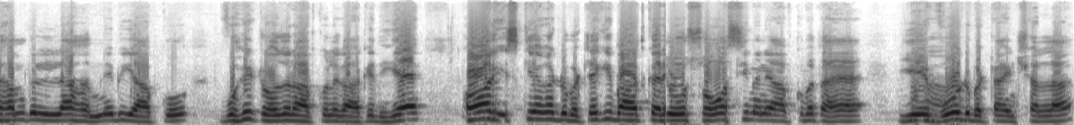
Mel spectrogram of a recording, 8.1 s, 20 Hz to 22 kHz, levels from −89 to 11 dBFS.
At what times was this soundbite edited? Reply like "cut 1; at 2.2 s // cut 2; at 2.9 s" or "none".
cut 1; at 5.0 s

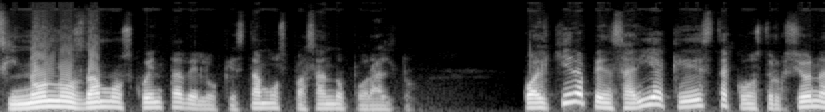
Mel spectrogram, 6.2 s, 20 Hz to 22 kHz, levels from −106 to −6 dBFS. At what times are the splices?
none

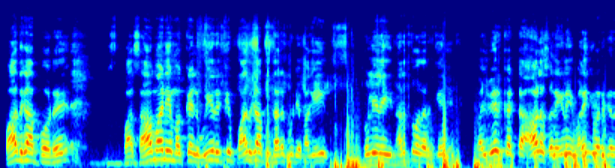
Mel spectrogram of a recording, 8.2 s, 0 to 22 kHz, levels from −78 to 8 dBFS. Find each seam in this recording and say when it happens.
none

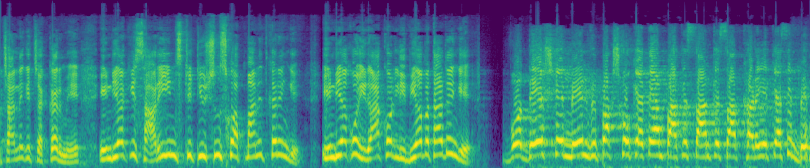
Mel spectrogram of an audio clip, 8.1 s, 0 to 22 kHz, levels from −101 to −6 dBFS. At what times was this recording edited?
cut 1; at 4.8 s

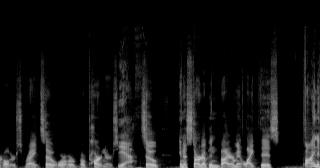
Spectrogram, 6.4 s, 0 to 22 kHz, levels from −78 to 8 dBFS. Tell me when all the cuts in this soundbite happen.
cut 1; at 2.7 s

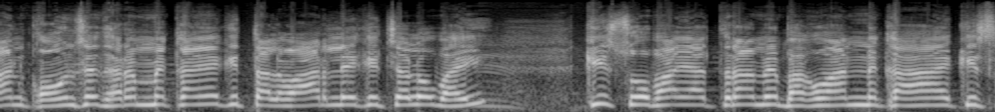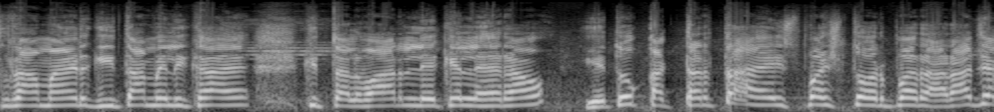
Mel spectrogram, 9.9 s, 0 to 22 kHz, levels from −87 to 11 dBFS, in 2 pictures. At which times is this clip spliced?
cut 1; at 7.8 s

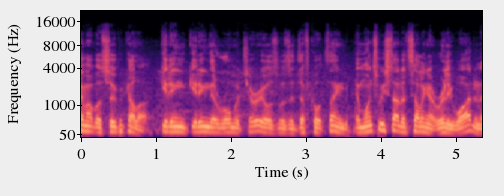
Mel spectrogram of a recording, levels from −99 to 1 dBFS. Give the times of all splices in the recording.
cut 1; at 0.9 s // cut 2; at 3.5 s

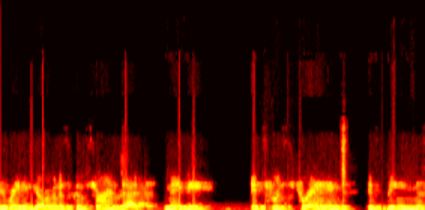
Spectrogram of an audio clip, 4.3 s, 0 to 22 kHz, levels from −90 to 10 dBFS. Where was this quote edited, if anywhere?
none

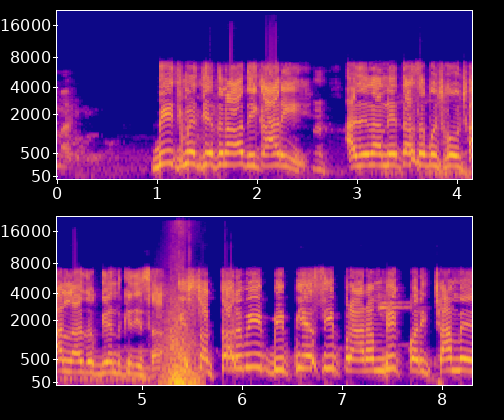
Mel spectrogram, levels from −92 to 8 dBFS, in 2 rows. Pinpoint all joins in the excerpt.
cut 1; at 5.3 s

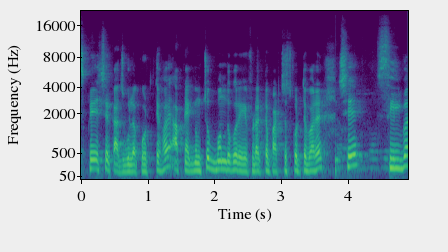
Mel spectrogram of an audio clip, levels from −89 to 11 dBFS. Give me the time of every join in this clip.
cut 1; at 3.9 s

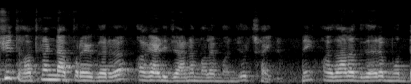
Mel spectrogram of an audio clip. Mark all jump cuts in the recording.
cut 1; at 3.0 s

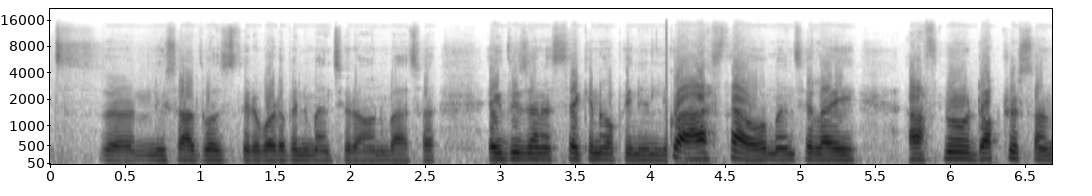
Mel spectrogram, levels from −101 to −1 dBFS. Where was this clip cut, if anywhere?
cut 1; at 4.1 s

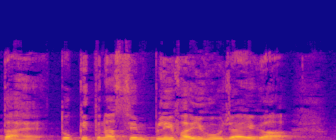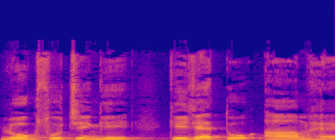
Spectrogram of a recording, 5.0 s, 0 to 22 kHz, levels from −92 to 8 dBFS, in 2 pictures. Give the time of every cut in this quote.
none

